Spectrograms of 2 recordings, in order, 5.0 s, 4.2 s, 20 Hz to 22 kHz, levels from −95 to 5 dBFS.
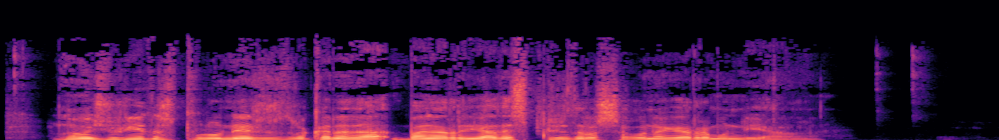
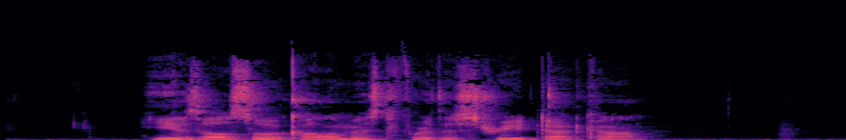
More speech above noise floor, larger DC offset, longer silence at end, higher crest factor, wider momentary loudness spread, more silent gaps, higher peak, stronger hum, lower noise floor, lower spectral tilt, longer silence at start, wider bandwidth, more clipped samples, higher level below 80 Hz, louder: first, 37 dB vs 30 dB; neither; about the same, 0.95 s vs 1 s; second, 18 dB vs 24 dB; about the same, 7 LU vs 9 LU; neither; first, -2 dBFS vs -14 dBFS; neither; second, -55 dBFS vs -66 dBFS; about the same, -5 dB/octave vs -4 dB/octave; second, 0.3 s vs 0.75 s; first, 16.5 kHz vs 14 kHz; neither; about the same, -60 dBFS vs -60 dBFS; first, -17 LUFS vs -35 LUFS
